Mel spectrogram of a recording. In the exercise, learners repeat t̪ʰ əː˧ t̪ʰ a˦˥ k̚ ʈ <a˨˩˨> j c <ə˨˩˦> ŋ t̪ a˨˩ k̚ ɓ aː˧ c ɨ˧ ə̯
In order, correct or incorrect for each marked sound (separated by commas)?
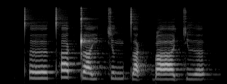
incorrect, incorrect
